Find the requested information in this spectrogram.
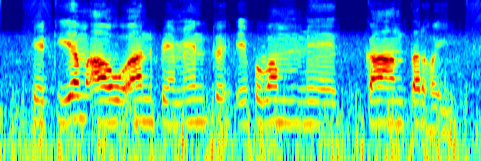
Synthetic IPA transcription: eʈiemauənpemeɳʈepbəmːekaənt̪əɾɦoj

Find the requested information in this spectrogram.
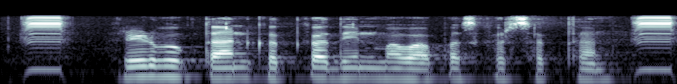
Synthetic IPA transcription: ɾeːɽbʱʊɡt̪aːnkət̪kad̪ɪnmãʋaːpəskəɾsək̚t̪ən

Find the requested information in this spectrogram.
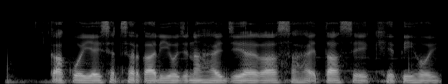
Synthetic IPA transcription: kakoːiəɪsəʈsəɾkaːɾijoːd͡ʒnaɦɛed͡ʒeɾasəɦaːjt̪asekʰeːt̪iɦoːiː

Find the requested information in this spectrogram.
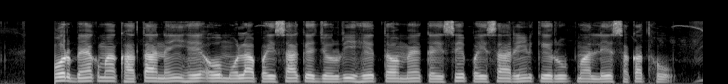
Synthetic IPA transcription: moːɾbɛ̃ːkmẽkʰaːt̪anɐɦĩɦɛɔːɾmoːlapəɪsaked͡ʒəɾuːɾiɦɛt̪omɛ̃kɛɪsepəɪsaɾĩːɽɖkeɾuːpmẽlesəkət̪ɦo̰ː

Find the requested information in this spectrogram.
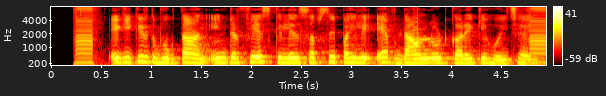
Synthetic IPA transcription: ekikɾit̪bʱuɡt̪anḭɳʈəɾpʰeskelelsəbsepəɦileʔepʰɖaunloɖkəɾɛkeɦojt͡ʃʰɛ

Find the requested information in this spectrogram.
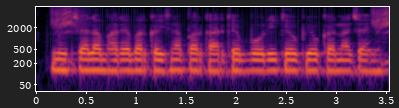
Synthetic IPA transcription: miʈt͡ʃɛlabʱəɾebəɾkəɪt͡ʃnapəɾəkaːɾkeboːɾikeʊpjoːɡ̚kəɾnat͡ʃaːɦie

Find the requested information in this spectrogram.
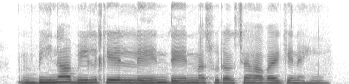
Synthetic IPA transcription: binabiːlkeleːnd̪eːnmẽsʊɾəkʃaɦɐʋaikenɐɦĩ

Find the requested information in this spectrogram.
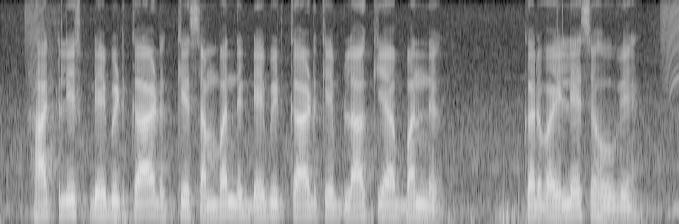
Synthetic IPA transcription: haːʈlɪsʈ̚ɖeːbɪʈkaːɾɖkesə̃mbə̃nd̪ʱɖeːbɪʈ̚kaːɾɖkeblaːkɪjabə̃nd̪ʱ | kəɾʋəɪleseɦoːʋeː

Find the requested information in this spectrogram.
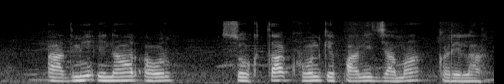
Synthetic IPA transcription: aːd̪miʔɪnaːɾɔːɾ | soːkʰt̪akʰoːnkepaːnid͡ʒaːmakəɾeːlaː

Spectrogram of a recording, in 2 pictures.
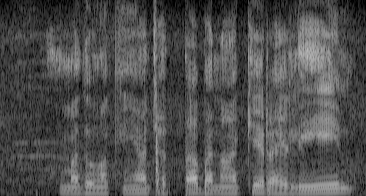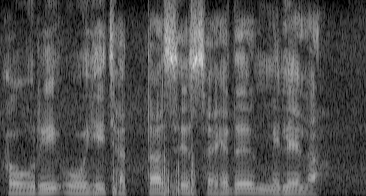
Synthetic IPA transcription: mɐd̪ʱʊməkijãt͡ʃʰɐt̪ːabɐnaːkeɾɛɦliːnɔʊɾioːɦit͡ʃʰɐt̪ːasesɐɦəd̪mɪleːlaː

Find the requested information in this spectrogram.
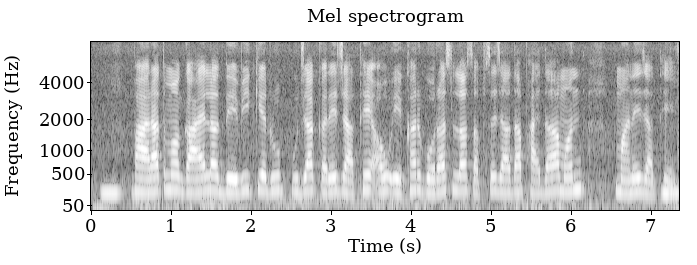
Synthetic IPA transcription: bʱaːɾət̪mə̃ɡaːjələd̪eːʋikeɾuːpːuːd͡ʒakəɾed͡ʒaːt̪ʰeʔɔeːkʰəɾɡoːɾəsləsəbsed͡ʒjaːd̪apʰaːjd̪amənd̪ | maːned͡ʒaːt̪ʰeː

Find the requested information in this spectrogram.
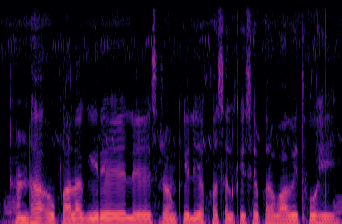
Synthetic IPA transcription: ʈʰəɳɖʱaupaːlaɡiɾelesɾəmkelijepʰəsəlkesepɾəbʱaːʋɪt̪ɦoɦi

